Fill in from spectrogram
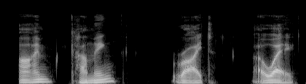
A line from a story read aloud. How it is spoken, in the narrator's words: said Gregor slowly and deliberately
